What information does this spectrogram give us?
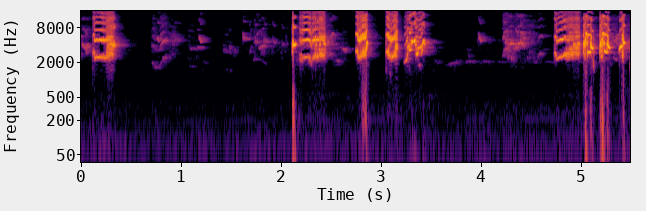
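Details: Loud, solid, high chirping from two adult roseicollis lovebirds: strong harsh bursts repeated in quick groups, with brief quiet gaps and soft notes between.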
